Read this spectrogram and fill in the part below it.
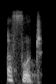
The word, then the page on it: afoot: Indian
